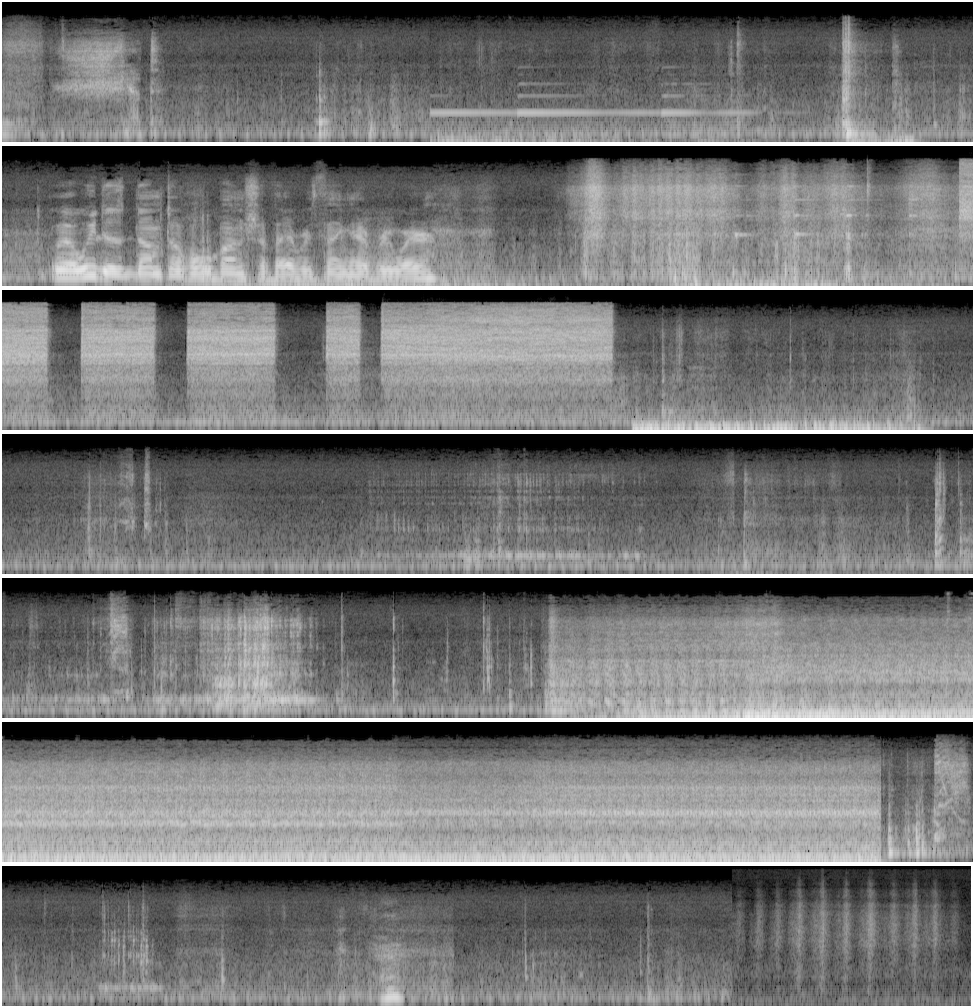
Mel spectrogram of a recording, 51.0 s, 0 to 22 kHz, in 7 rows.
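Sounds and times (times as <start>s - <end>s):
loud hissing bursts: 14.1s - 19.2s
diesel engine starting and idling: 33.2s - 43.0s.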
